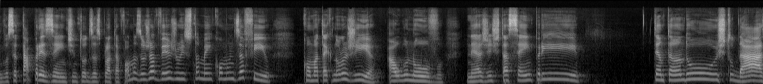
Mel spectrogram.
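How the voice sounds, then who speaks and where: A woman journalist with a Brazilian Portuguese accent, explaining her views in a casual interview and often checking in with the listener. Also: medium pitch. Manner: explanatory, lots of filler tags and restarts. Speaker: journalist guest.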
